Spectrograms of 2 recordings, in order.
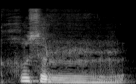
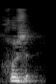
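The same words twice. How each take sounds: First: The final R is very loose and relaxed. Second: The final R is very tense and clipped. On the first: "extremely loose is wrong ... Khusr is also wrong" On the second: "if we really make it so tense and um, short ... it will sound like this"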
